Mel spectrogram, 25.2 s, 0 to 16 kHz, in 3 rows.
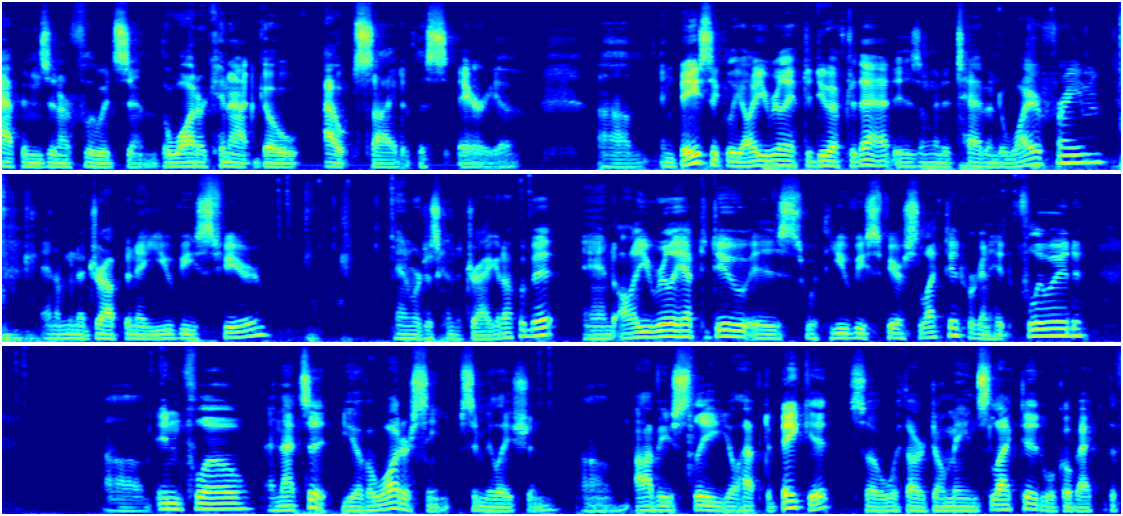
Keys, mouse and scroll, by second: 5.6 z, 7.4 shift+middle click, 7.8 middle click, 8.4 shift+a, 10.7 shift+middle click, 10.9 middle click, 11.5 g, 15.8 click, 16.8 click, 20.7 click.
